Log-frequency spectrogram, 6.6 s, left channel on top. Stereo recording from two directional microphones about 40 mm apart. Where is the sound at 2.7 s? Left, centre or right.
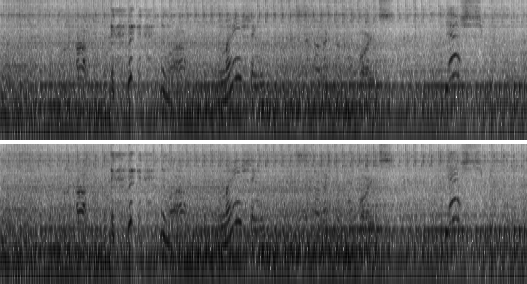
Centre.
